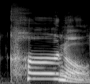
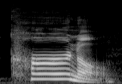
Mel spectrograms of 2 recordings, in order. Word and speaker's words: colonel: We pronounce this word as kernel, 2 syllables. First syllable gets the stress. Kernel. Kentucky Fried Chicken, KFC, was founded by Colonel Sanders. Colonel.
